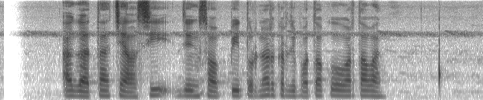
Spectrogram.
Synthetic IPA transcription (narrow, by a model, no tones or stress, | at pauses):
ʔaɡat̪at͡ʃɛlsid͡ʒɨŋsɔpit̪urnərkərdipɔt̪ɔkuwart̪awan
